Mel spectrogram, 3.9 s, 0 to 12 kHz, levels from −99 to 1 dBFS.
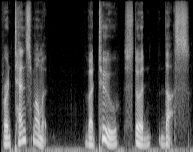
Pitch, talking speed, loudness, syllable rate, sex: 130 Hz, 125 wpm, -20 LUFS, 3.5 syllables/s, male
